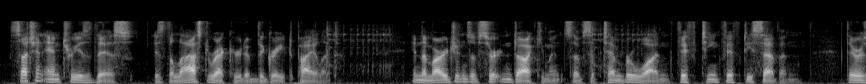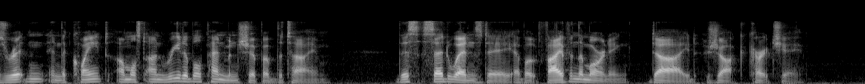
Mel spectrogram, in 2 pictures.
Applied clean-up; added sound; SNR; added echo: none; Coin (dropping); 20 dB; none.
